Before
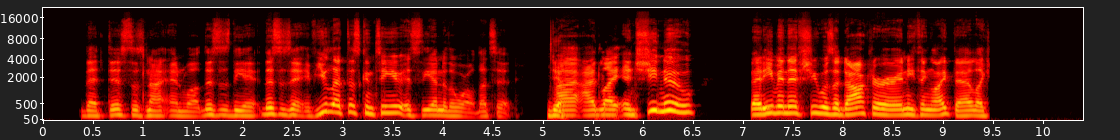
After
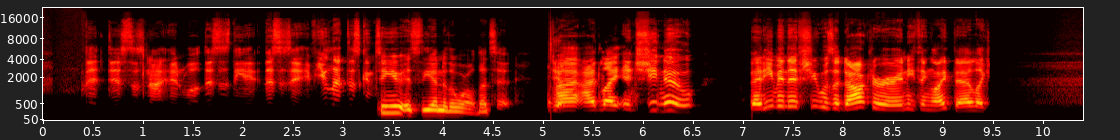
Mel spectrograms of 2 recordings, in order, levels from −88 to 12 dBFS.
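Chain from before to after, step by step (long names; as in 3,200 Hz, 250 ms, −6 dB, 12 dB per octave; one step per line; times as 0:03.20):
Butterworth high-pass 1,100 Hz 48 dB per octave, from 0:03.34 240 Hz, from 0:04.46 530 Hz
upward compression, threshold −37 dBFS
level +3 dB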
